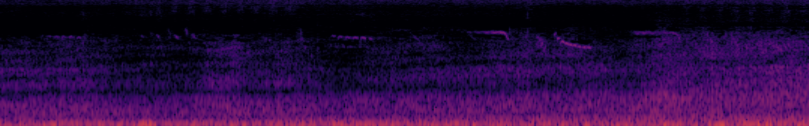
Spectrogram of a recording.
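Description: Small birds chirping, with short falling notes every second or so, over a steady low outdoor rumble.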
